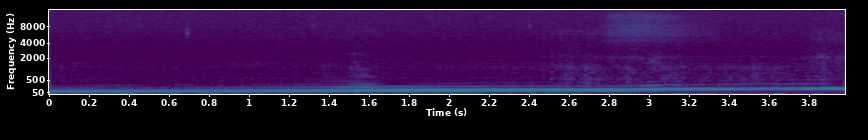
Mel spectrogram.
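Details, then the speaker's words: 1937 Silvertone Model 4486 console radio: the output transformer and permanent-magnet speaker are driven by an audio generator. A clean pure tone climbs from about 100 toward 200 Hz with no buzz, rattle or distortion; speaker and transformer are healthy. "Okay, I've got it hooked up with my audio generator. And I don't know if you can hear this or not. I'm turning it up."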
